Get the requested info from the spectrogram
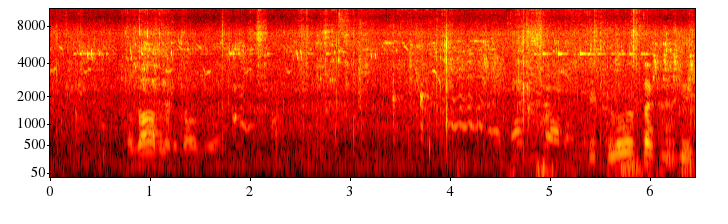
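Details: A big Pahari goat in Pakistan gives wavering, quavering bleats near the start and again twice toward the end, while people speak in the background.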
